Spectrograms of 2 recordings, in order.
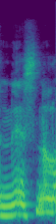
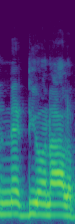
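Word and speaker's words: national: जैसे नेशनल होता है, नेशनल को मैं नेटियोनाल पढ़ता था।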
